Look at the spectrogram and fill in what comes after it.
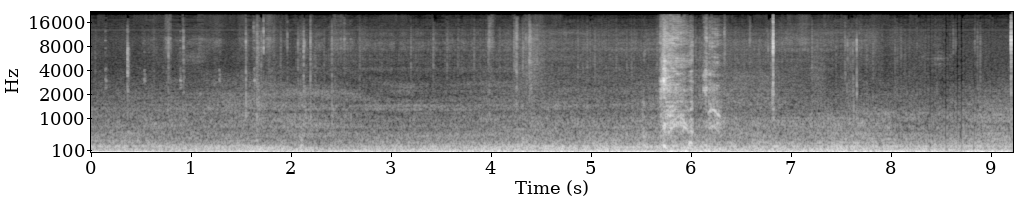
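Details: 2014 Vauxhall Astra Sports Tourer cabin above 40 mph with just one window down: a deep, pulsing throb from wind pressure buffeting inside the car.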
